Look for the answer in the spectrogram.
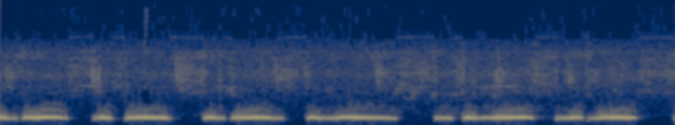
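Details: Spotted dove from Ninh Thuận province, Vietnam, giving close, loud repeated coos: brief clipped notes followed by drawn-out, even-pitched coos, with little pause between phrases and no other clear sounds.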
